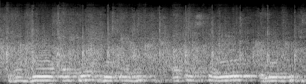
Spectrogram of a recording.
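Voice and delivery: high, loud emcee praise; loud congratulations. Real, not acted. Host congratulating the winner before the audience, loud and high. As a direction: cheer her on over the hall.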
